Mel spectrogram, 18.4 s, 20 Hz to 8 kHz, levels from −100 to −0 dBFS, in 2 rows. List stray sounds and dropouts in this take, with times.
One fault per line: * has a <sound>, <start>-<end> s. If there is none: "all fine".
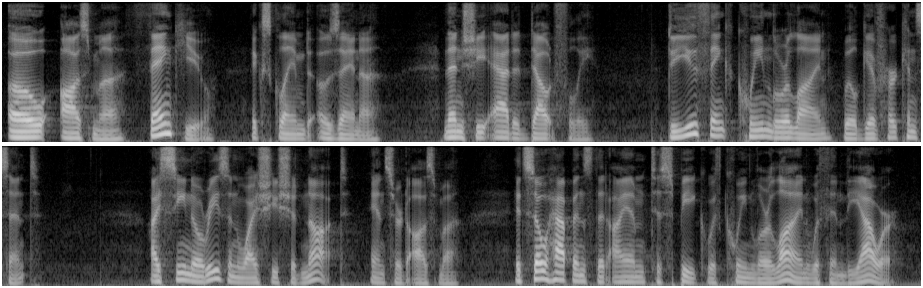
all fine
